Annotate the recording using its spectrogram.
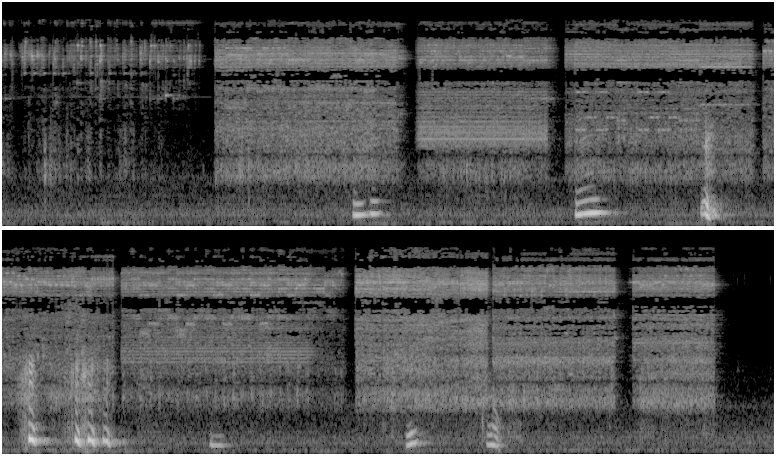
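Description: Lenovo ThinkPad laptop's speakers putting out a harsh, scream-like hissing glitch noise that cuts in and out abruptly several times. It is an audio-output fault while the machine hangs under full CPU and disk load, not a fan or drive noise: muting the sound makes it go away.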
